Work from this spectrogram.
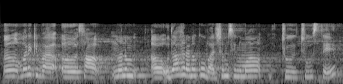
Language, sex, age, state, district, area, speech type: Telugu, female, 18-30, Telangana, Nalgonda, urban, spontaneous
